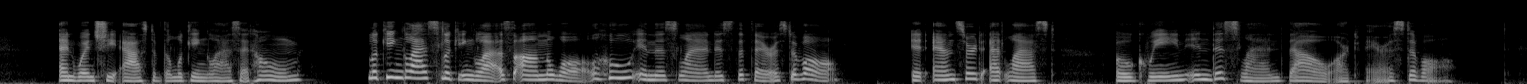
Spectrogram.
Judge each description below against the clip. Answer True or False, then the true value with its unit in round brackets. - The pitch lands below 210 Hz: True (190 Hz)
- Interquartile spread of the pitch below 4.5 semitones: False (4.8 semitones)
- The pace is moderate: True (155 wpm)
